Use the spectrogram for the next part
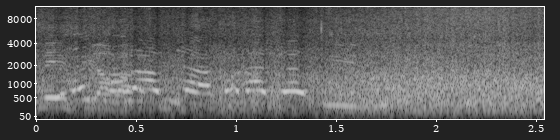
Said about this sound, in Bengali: বিশাল বড় বড় ঢেউ গাইস বিশাল বড় বড় এসতেছে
